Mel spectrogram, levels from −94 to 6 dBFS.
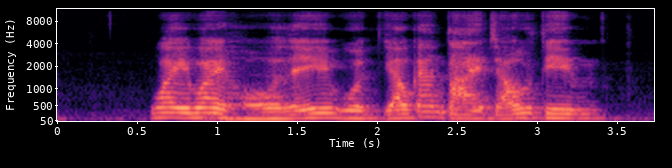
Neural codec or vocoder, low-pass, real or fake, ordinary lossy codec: codec, 44.1 kHz, 2.6 kbps, SNAC; 10.8 kHz; fake; MP3, 96 kbps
